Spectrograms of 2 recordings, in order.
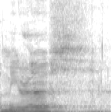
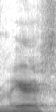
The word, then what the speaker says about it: Meross: I just hung the remote up there on the power cable, wire nutted in the Meross or Meross, however you want to pronounce it.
